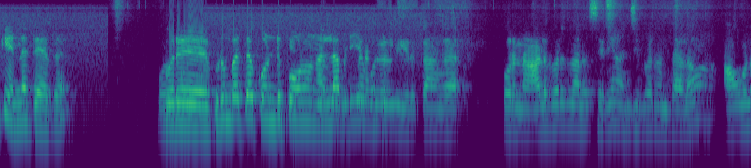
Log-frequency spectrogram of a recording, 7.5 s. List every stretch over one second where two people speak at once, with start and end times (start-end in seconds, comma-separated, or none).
2.1-3.9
